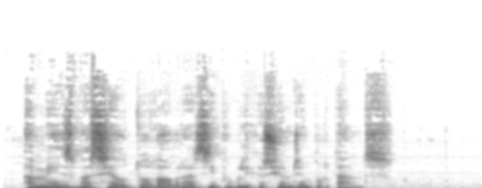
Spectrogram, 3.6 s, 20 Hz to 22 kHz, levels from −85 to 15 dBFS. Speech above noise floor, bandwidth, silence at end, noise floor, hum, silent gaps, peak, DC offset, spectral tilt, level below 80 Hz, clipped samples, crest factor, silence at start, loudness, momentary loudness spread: 36 dB; 16.5 kHz; 0.7 s; -65 dBFS; none; none; -8 dBFS; under 0.1%; -2.5 dB/octave; -56 dBFS; under 0.1%; 24 dB; 0.2 s; -27 LUFS; 13 LU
